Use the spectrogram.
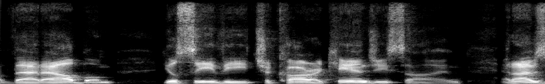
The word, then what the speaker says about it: chakara: is your Mandate of and I hope I pronounced it correctly studio chakara uh correct yeah chakara is a a term Ki which is Japanese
